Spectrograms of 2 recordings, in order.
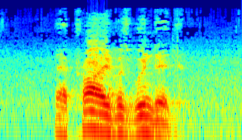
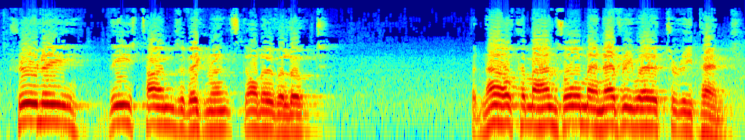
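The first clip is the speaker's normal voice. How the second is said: raised preaching voice for Paul's words; scripture reading; 2 semitones higher, 4 dB louder than usual. Acted. Preacher to congregation, raised proclaiming scripture reading. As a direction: proclaim the apostle's words to the crowd.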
